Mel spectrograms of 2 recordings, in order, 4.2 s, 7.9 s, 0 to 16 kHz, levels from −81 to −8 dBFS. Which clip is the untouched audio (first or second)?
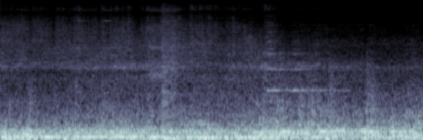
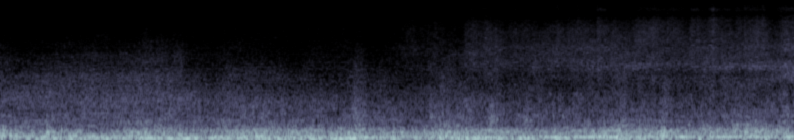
first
